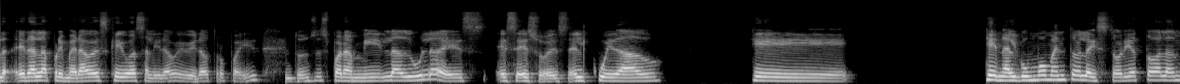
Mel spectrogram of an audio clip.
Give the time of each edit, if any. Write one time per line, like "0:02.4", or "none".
0:02.9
